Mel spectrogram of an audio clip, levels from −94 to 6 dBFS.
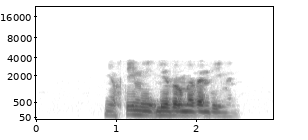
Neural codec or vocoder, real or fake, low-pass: none; real; 3.6 kHz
